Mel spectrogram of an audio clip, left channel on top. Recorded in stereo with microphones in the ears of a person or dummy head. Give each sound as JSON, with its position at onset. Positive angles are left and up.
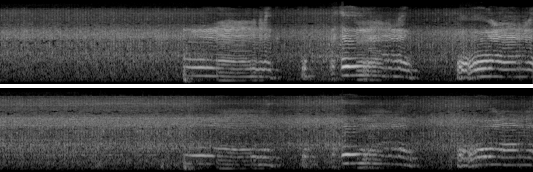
{"t": 1.8, "sound": "a baby crying", "side_deg": 55, "distance_m": 1.5}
